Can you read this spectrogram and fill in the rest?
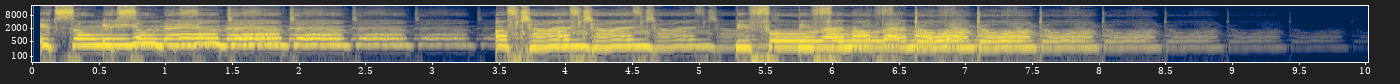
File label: female a 133, hooklines, Dance Ultra Voice; hooklines 131-135 BPM; Mutekki Media; Dance Ultra Voice VOL-1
